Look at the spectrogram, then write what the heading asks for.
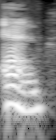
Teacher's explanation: the N in yoruba is a little more nasally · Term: nasal consonant sound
